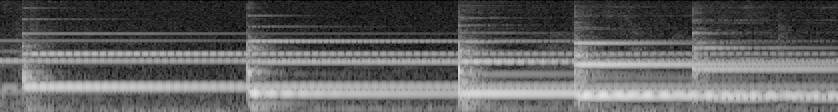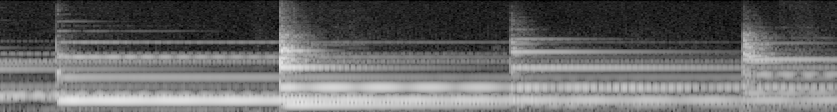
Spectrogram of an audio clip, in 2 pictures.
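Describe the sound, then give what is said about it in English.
Gourd tree bells, a gift from Emil Richards, struck one after another, about eight notes at uneven intervals, each ringing out with bright, sustained overtones that overlap into a shimmering wash. No voices. “These are the gourd tree.”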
